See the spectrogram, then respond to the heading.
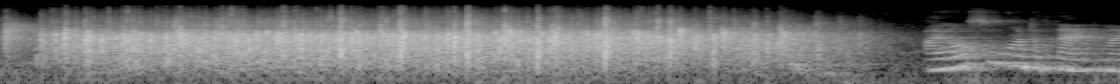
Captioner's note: applause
